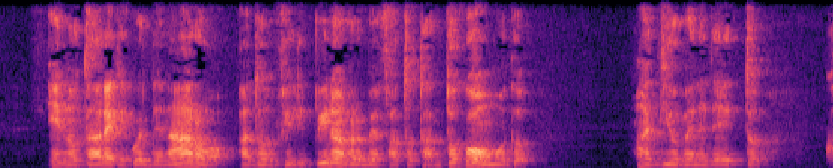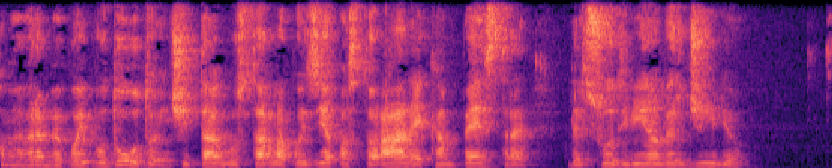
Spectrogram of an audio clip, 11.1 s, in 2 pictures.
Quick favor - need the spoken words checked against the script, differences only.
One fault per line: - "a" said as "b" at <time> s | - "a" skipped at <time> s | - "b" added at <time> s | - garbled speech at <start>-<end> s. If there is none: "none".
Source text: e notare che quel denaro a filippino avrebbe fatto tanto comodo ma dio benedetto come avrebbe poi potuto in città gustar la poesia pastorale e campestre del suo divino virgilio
- "don" added at 1.7 s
